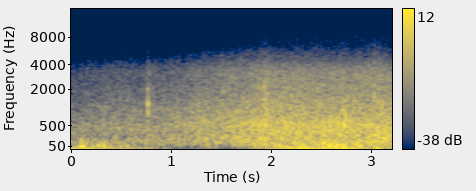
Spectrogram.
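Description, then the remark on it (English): Heavy ocean surf, kicked up by hurricanes Imelda and Umberto, roars continuously against beach houses on North Carolina's Outer Banks at Buxton, a dense wash of crashing waves that swells louder toward the end, with gusty wind buffeting the microphone and no voices. “Some more beach houses have proven no match for the thundering surf that's pounding North Carolina's Outer Banks.”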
